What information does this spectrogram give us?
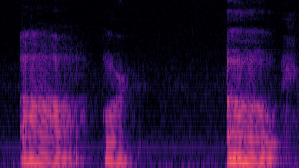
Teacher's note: vowel sound so I go from silence to or oh and the reason that vowel can come out is because that glottal stop gets released I let the air through to begin the vowel the best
